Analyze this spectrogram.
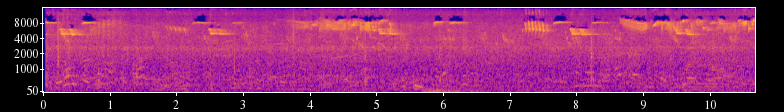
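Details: European Serin singing in Granada, Spain, in April 2011: a very high, fast, jingling song in short, glassy bursts over a steady rushing background hiss.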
